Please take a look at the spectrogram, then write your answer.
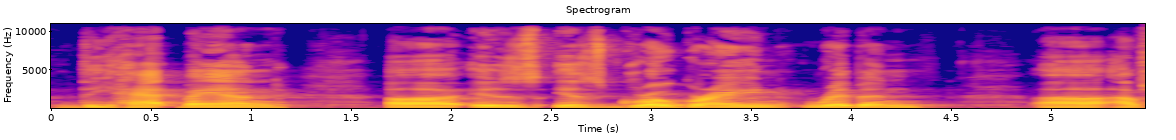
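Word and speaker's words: grosgrain: looks like gross grain but it's pronounced grow grain and that means it's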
